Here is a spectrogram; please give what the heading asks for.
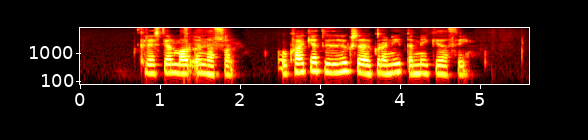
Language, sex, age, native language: Icelandic, female, 40-49, Icelandic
